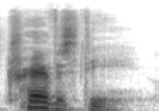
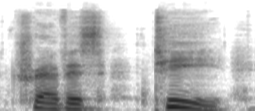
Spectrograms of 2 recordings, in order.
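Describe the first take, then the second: First: The two parts run together quickly as one word. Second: The two parts are said slowly and separately.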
